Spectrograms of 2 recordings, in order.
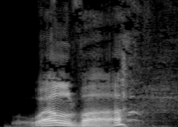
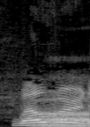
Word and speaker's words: Huelva: It's in southern Spain. You speak Spanish. – Huelva. – Huelva it is.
